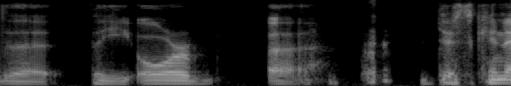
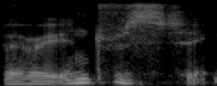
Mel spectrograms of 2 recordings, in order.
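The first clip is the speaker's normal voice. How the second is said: soft, low-key character murmur; hushed, intrigued aside to oneself; villain musing privately; 3 semitones lower, 9 dB quieter than usual. Acted. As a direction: muse quietly to yourself as you watch. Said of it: "he looks at it and he goes".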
